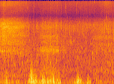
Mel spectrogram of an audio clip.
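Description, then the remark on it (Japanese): A babbling stream runs steadily, a constant bright rush with irregular low gurgles and splashes surging up every half second or so. No one speaks. “水のせせらぎの音がね、今日もせせらってますね。”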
